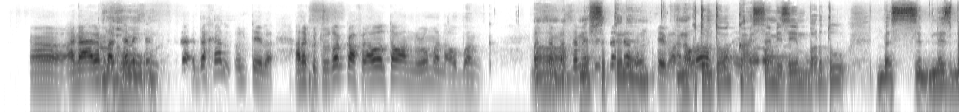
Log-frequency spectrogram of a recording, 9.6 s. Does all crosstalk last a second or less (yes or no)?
no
